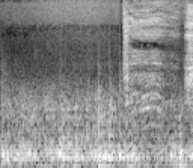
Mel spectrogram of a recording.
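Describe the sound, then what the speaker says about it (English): Thunder rolls loudly and continuously during a lightning storm, a deep rumble that swells and fades across the whole moment with no speech over it. "we're in the middle of a lightning storm. Lightning and thunder."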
